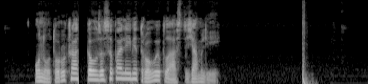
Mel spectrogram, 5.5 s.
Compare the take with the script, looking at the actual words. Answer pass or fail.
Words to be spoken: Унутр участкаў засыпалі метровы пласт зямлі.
pass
